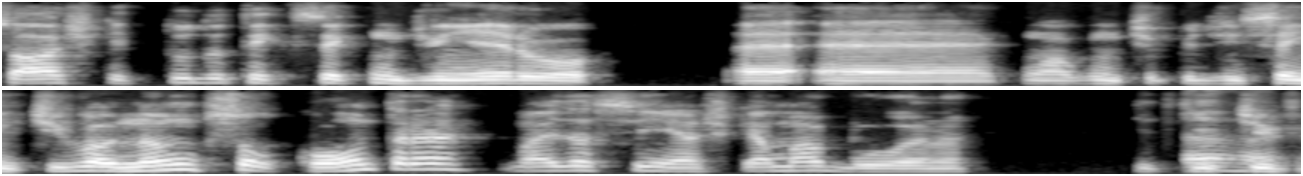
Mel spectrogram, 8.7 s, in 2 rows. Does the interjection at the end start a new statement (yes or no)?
yes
